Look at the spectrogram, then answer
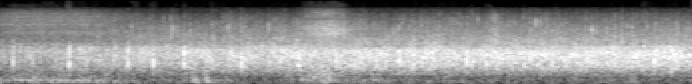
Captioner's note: applause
